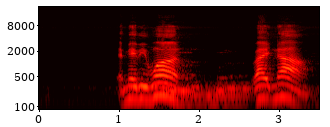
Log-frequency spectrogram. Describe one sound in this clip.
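A man preaches with feeling through a microphone in an echoing hall.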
